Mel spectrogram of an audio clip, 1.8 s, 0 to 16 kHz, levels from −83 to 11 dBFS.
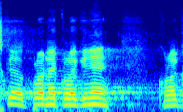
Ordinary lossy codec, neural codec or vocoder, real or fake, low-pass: Opus, 16 kbps; none; real; 14.4 kHz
